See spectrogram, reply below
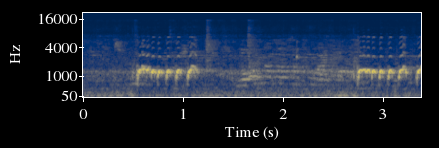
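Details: Zebra dove singing in the unique banyumili style, used as a lure to get other doves singing: two bursts of rapid, clipped cooing notes in quick succession, with a low background hum.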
